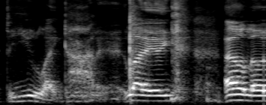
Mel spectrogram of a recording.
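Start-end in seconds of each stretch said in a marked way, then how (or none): 0.1-1.8 whispered aside. Retold or imitated. Asking the guy if he needs help, whispered. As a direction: whisper it, unvoiced. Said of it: "I'm like".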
